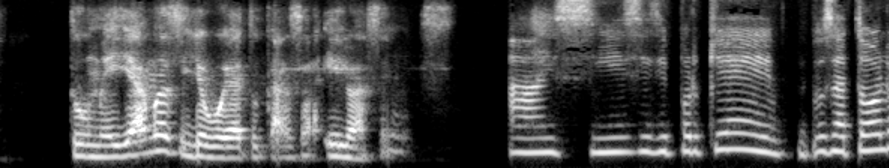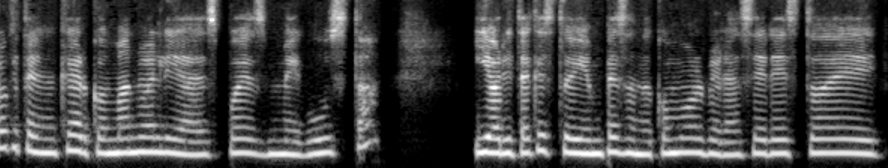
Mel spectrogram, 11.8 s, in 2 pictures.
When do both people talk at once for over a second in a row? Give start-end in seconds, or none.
none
